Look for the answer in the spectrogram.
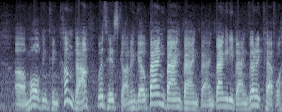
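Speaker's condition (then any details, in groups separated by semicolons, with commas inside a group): No condition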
